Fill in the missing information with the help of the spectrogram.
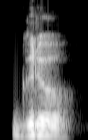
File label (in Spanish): "gro", silabas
